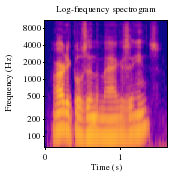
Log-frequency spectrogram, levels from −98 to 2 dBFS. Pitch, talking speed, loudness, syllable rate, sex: 115 Hz, 145 wpm, -21 LUFS, 6.5 syllables/s, male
